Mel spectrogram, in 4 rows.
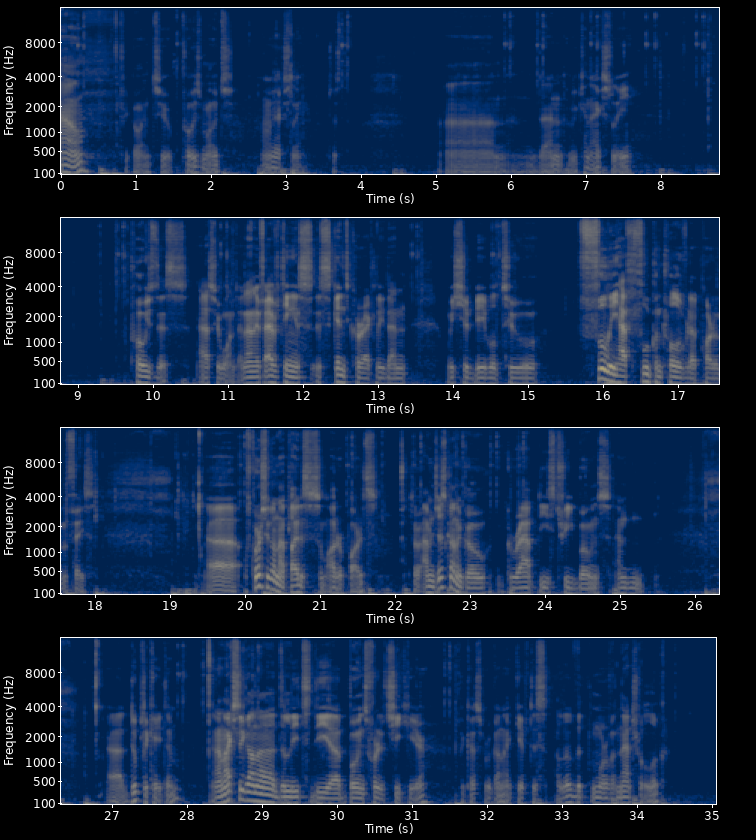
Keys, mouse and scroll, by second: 0.6 ctrl+Tab, 2.1 a, 2.8 alt+r, 2.9 alt+g, 3.0 alt+s, 3.7 right click, 4.4 r, 6.3 right click, 6.6 g, 7.1 r, 7.9 g, 8.6 middle click, 9.3 g, 9.7 middle click, 10.3 right click, 10.3 g, 11.0 middle click, 11.7 middle click, 12.2 middle click, 12.9 g, 13.5 middle click, 14.0 middle click, 14.1 g, 14.8 middle click, 17.6 middle click, 17.8 middle click, 18.0 a, 19.1 alt+r, 19.2 alt+g, 19.9 right click, 20.3 Tab, 20.6 middle click, 21.3 shift+right click, 21.6 shift+middle click, 22.2 shift+right click, 22.8 shift+right click, 23.2 right click, 23.6 shift+right click, 24.1 shift+right click, 26.1 shift+d, 28.2 right click, 28.5 right click, 28.8 right click, 29.5 shift+right click, 29.7 x, 30.8 middle click, 31.4 right click, 31.6 middle click, 34.0 shift+middle click, 34.5 middle click.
